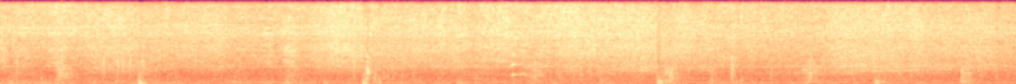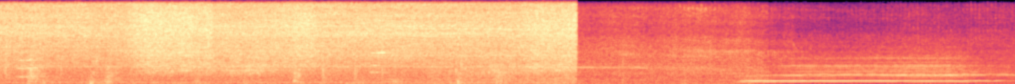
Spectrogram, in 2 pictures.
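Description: Steam locomotive running, heard from its wood-loaded tender: a steady hiss and rumble broken by sharp clicks of the wheels over rail joints. Near the end the sound drops away suddenly and a train whistle sounds for about two seconds, several notes held together.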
